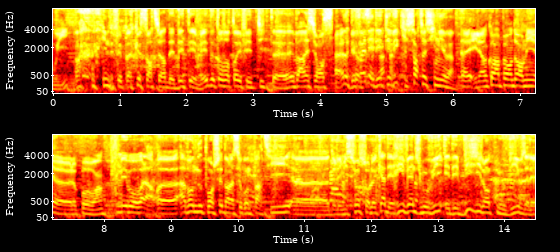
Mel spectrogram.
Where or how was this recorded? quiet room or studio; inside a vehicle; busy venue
busy venue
